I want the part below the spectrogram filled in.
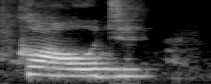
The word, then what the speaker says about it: called: Ok, cuidado com college, hein? College que você falou, se você pronunciar desse jeito, você tá falando faculdade. Esse daqui, ele tem a pronúncia assim, ó. Assim, ó. Called. – Called.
